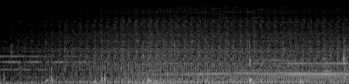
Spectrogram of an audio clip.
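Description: A steady, low mechanical drone of a generator running in a dim back workroom of a store, with a constant hum and faint tonal whine and a few soft knocks, no voices.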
